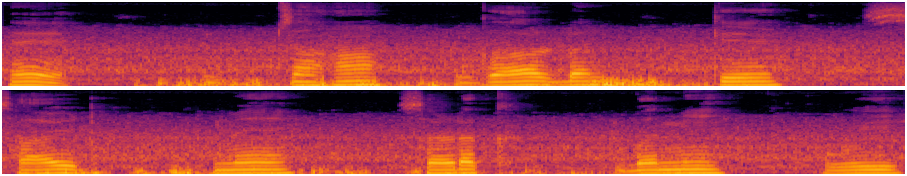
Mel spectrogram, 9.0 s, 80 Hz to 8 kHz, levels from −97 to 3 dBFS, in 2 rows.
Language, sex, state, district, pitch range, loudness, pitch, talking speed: Hindi, male, Rajasthan, Bikaner, 120-130 Hz, -18 LUFS, 125 Hz, 65 wpm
